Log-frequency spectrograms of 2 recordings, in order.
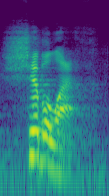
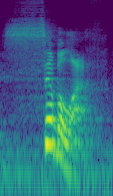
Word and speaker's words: Shibboleth: And he would say Sibboleth. So not so Sibboleth, not sh- like a shoe, Shibboleth. He could only say Sibboleth. He could not pronounce the sh sound in Shibboleth.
